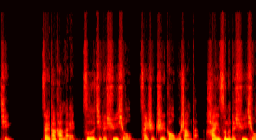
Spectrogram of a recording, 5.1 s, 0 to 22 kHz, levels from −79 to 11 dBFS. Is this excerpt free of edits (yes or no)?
no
